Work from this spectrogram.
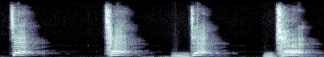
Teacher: स्पर्श कैसे क्योंकि जो इनका जब हम उच्चारण करते हैं तो हमारी जो जीवा है वो तालू को स्पर्श करती है · इनके उच्चारण करते समय जो हवा है ना वो घर्षण के साथ बाहर निकल रही है इसलिए तो ये हो गए संघर्षी व्यंजन और स्पर्श स्पर्श कैसे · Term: स्पर्श संघर्षी व्यंजन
